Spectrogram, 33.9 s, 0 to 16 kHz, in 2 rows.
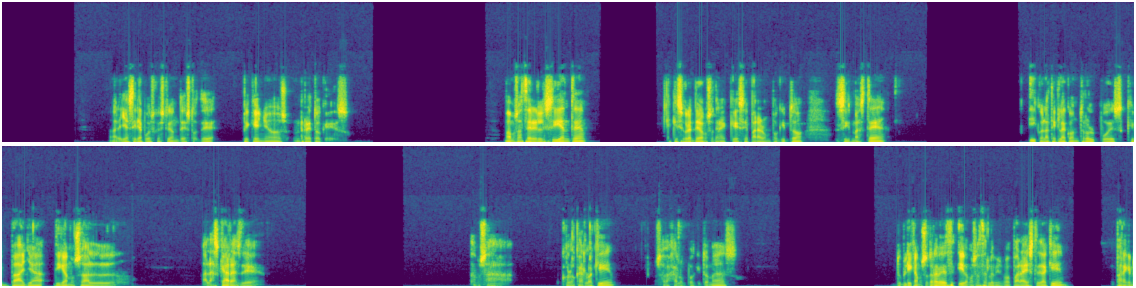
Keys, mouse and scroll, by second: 0.4 middle click, 0.8 click, 0.9 g, 2.1 click, 2.4 g, 5.3 middle click, 6.0 click, 6.1 middle click, 6.2 g, 6.8 middle click, 8.7 Tab, 9.0 scroll down 3, 9.1 middle click, 11.7 click, 13.0 shift+d, 15.1 middle click, 20.1 KP_Decimal, 20.9-21.5 scroll down 3, 21.4 middle click, 26.3 middle click, 27.4 g, 28.9 middle click, 29.2 g, 29.9 middle click, 31.1 shift+d, 33.4 middle click.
